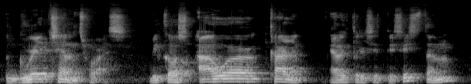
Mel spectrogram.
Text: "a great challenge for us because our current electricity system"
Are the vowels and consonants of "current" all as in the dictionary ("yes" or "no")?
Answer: yes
